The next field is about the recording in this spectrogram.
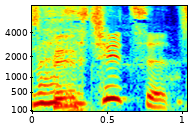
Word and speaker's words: Massachusetts: Massachusetts. – I love Massachusetts. – That's the closest correct you've ever pronounced it.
